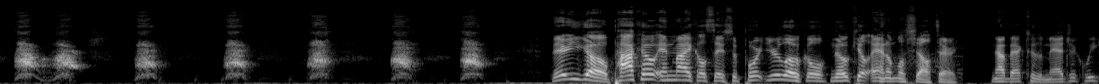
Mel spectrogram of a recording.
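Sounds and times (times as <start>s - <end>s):
dog barking: 0.1s - 5.0s
speech: 5.5s - 10.9s.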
